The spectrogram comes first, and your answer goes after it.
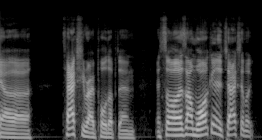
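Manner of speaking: ordinary delivery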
